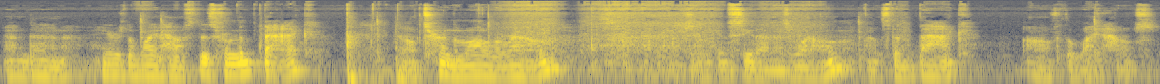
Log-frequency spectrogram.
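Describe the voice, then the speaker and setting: A man's voice: low-pitched, slow, noisy background. A man hosting a children's story time, patiently explaining things in simple terms in an informal, educational read-aloud style.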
